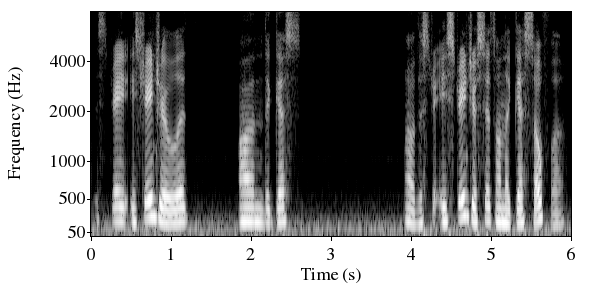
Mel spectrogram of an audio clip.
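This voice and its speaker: A woman's voice: mid-range voice, normal speed, a little mellow. A woman streaming a game, reading its text aloud and reacting casually.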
